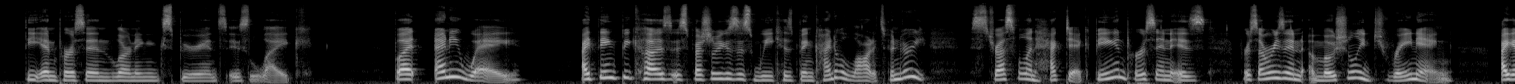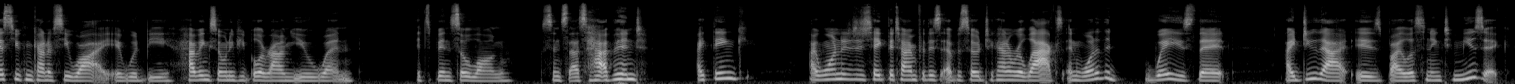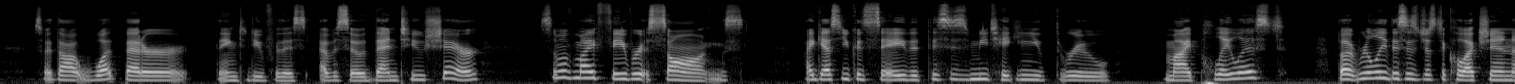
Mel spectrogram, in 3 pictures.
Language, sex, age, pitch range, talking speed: English, female, 10-29, 185-235 Hz, 170 wpm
